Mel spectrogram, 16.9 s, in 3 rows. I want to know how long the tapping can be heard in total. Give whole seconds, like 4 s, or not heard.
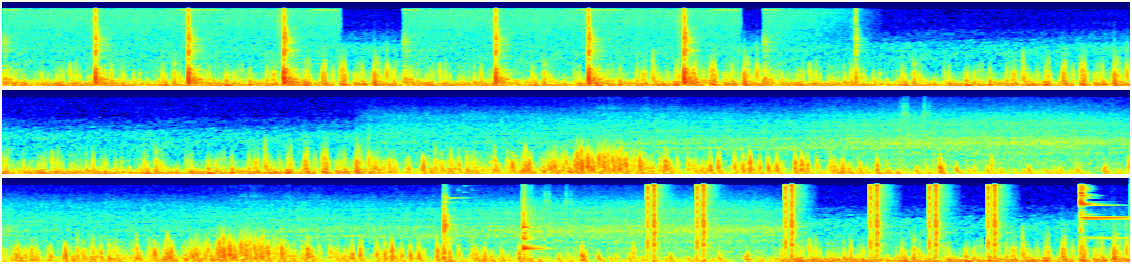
8 s.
